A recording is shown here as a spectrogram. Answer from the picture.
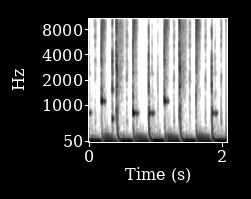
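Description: Minimal techno track with a steady four-on-the-floor kick drum, about two beats a second, and short high percussion hits between the kicks. A brief synth blip follows each kick over a held bass line.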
